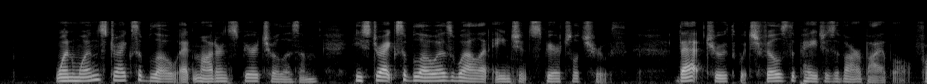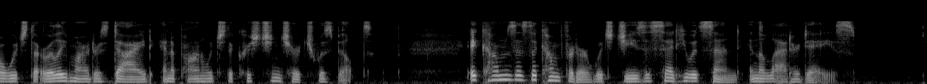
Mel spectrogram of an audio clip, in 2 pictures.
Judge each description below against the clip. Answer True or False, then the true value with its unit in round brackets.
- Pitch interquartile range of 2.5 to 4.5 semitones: True (3.8 semitones)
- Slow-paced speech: False (190 wpm)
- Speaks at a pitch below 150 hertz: True (140 Hz)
